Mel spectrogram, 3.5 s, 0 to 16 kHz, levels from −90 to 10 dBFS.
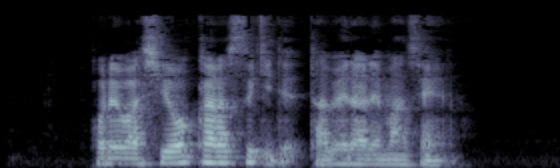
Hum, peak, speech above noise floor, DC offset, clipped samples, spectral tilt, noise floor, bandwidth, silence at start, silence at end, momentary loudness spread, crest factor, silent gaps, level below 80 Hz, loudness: none; -2 dBFS; 53 dB; under 0.1%; under 0.1%; -5 dB/octave; -76 dBFS; 11.5 kHz; 0.6 s; 0.65 s; 10 LU; 22 dB; none; -50 dBFS; -23 LUFS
